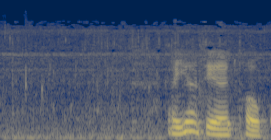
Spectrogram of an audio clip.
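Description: Crushed dried chili frying in a pan of oil, a faint steady sizzle as it is stirred with a wooden spoon; a voice starts speaking a little past halfway.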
